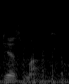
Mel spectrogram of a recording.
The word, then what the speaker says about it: DSMS: management system or dsms often pronounced dismas we'll conduct this lesson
